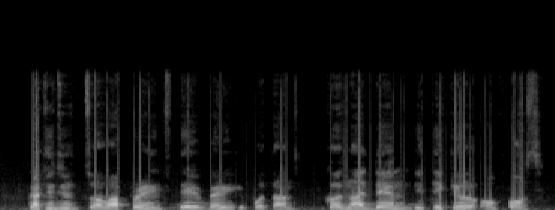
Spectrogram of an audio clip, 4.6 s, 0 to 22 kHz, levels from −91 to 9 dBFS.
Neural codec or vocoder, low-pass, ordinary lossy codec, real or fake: vocoder, 44.1 kHz, 128 mel bands, Pupu-Vocoder; 14.4 kHz; none; fake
